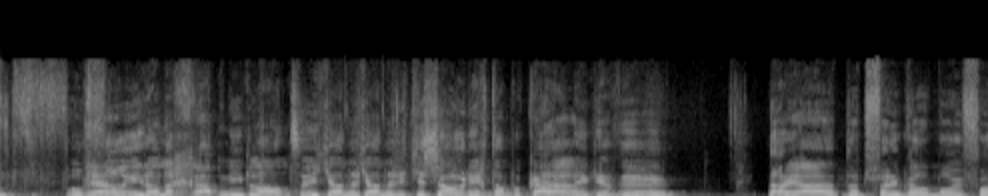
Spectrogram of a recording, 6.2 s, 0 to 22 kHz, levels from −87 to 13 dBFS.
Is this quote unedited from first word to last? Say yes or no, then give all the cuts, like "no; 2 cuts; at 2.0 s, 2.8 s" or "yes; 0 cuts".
no; 4 cuts; at 2.2 s, 3.9 s, 4.7 s, 5.2 s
